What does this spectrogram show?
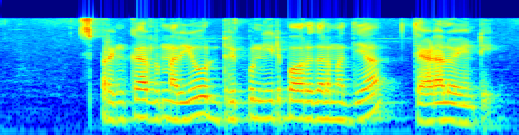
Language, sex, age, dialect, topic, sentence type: Telugu, male, 18-24, Utterandhra, agriculture, question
